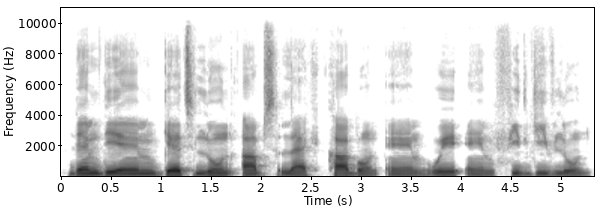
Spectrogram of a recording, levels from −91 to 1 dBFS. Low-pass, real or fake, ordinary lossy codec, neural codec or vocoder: 9.9 kHz; real; none; none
